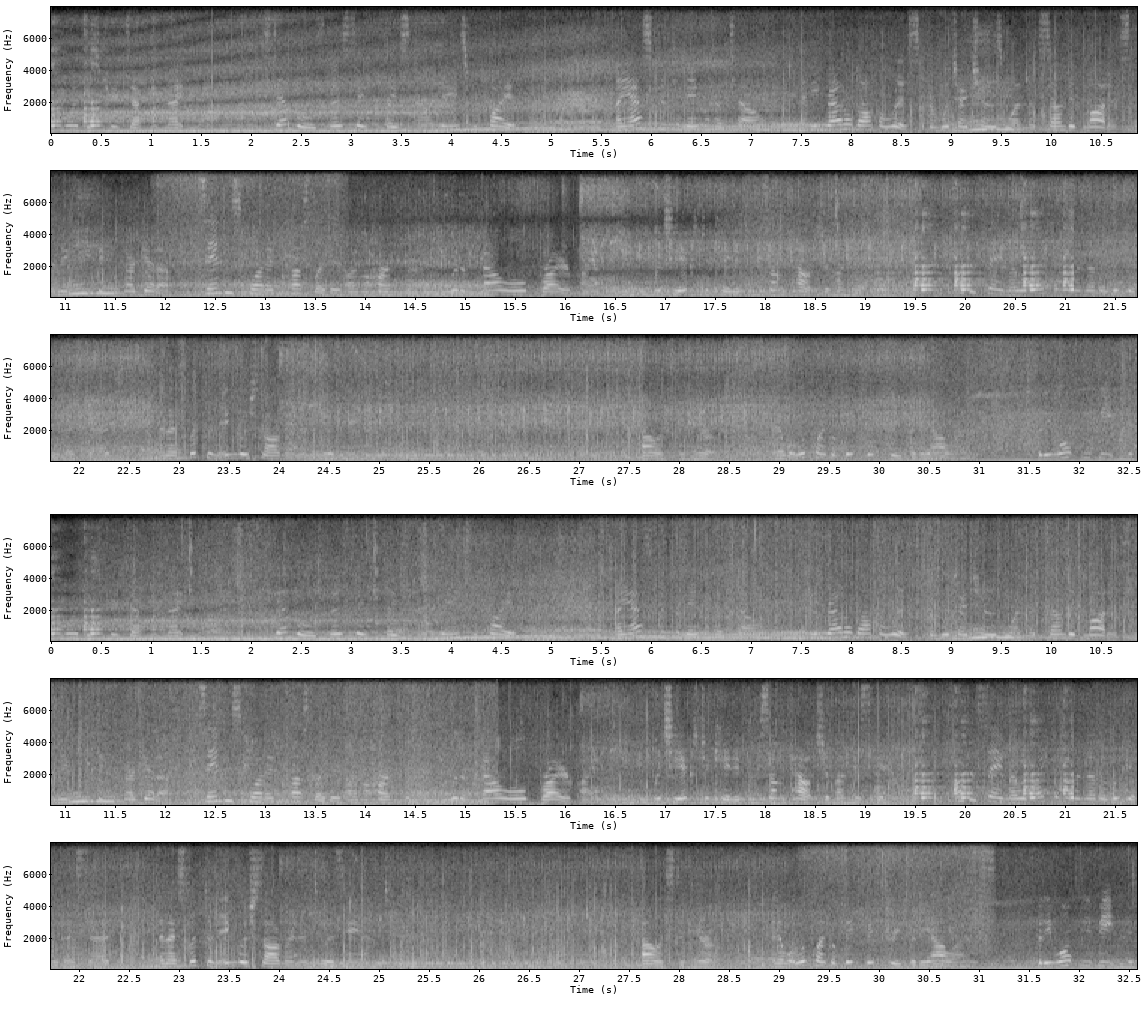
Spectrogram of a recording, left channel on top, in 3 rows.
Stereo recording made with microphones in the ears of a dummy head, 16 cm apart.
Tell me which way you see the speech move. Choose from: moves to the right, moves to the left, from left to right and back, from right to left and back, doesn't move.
moves to the right.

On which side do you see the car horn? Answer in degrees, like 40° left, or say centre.
30° left.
